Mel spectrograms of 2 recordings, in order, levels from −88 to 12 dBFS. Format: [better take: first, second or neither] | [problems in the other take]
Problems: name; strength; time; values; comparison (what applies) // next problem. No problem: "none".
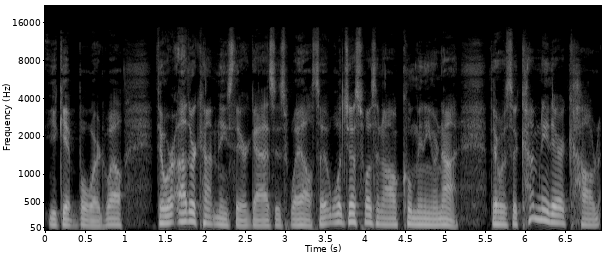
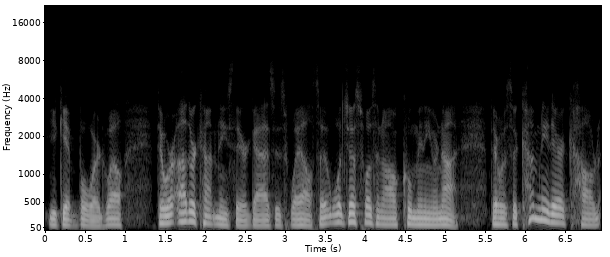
first | muffled; very; fading above 1 kHz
